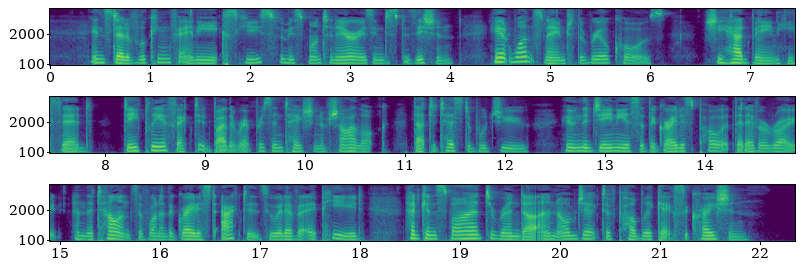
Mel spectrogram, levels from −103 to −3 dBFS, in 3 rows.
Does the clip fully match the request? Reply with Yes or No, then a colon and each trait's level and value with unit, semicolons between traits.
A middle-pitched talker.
Yes: medium, 165 Hz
